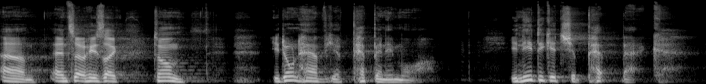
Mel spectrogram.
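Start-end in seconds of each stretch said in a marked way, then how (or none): 1.5-6.6 put-on Zimbabwean accent. Retelling what a Zimbabwean man said to him, in a Zimbabwean accent impression. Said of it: "I'm trying his accent".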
